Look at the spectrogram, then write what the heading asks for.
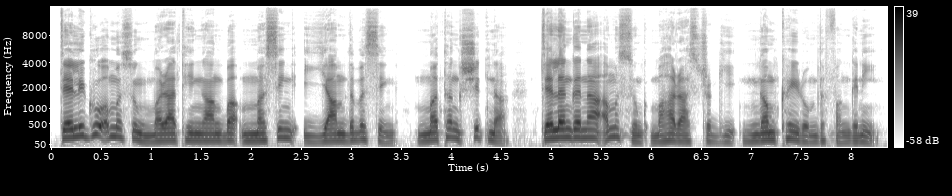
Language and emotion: Manipuri, neutral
